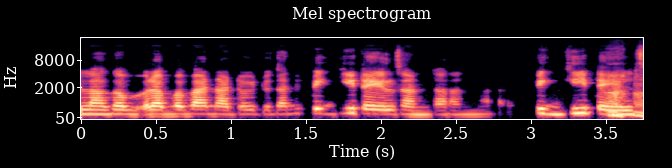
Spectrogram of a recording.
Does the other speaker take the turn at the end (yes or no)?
no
